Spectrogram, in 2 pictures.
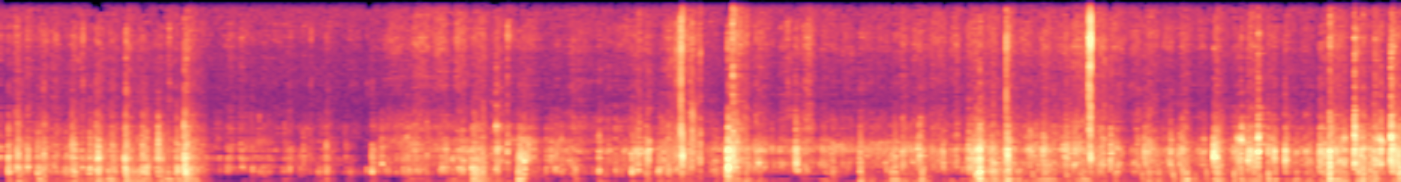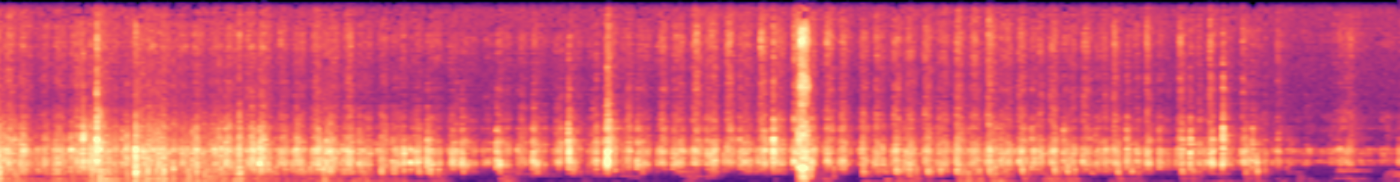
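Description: A fingertip rubbing rapidly back and forth over the glossy clear coat of a plastic model car body, buffing it with coarse polishing compound: a continuous scratchy rubbing that thins out and gets quieter about two-thirds of the way through.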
